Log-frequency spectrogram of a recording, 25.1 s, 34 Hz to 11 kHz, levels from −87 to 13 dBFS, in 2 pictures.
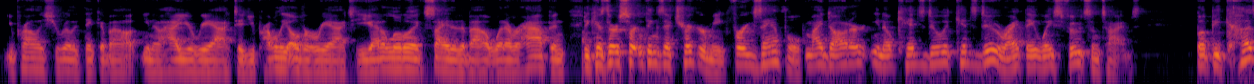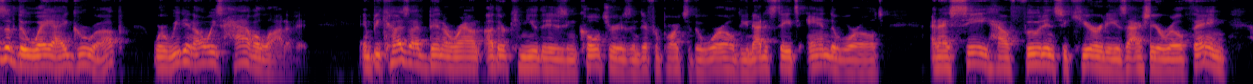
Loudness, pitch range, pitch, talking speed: -29 LUFS, 95-135 Hz, 115 Hz, 225 wpm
